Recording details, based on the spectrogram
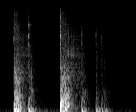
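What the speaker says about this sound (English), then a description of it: "We take the punch and line it up on the hole, and I'm gonna grab my hammer" Hammer striking a metal hole punch set on leather while making a bullwhip holster: five close, sharp knocks in two quick clusters, the first blow of each cluster loudest, with no talking.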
